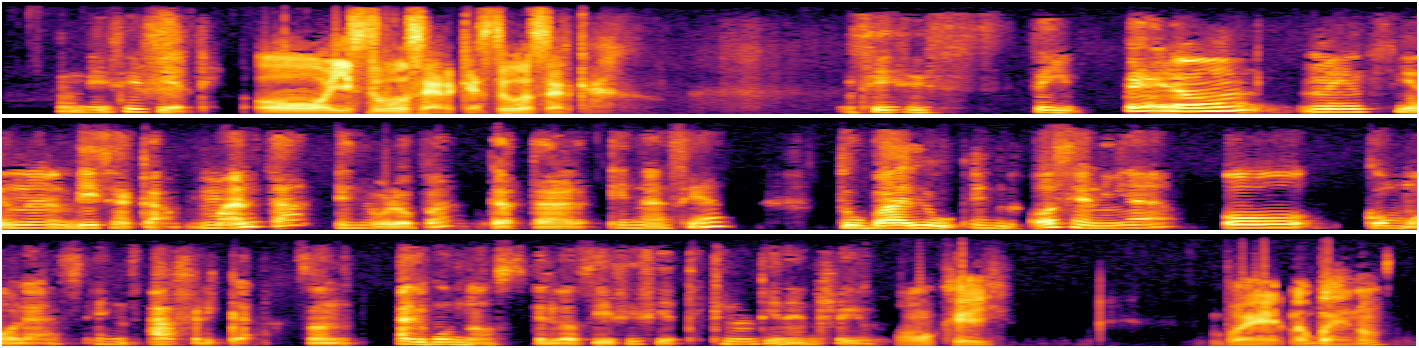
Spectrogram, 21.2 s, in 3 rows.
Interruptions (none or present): none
